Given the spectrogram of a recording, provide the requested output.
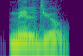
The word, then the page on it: mildew: Indian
